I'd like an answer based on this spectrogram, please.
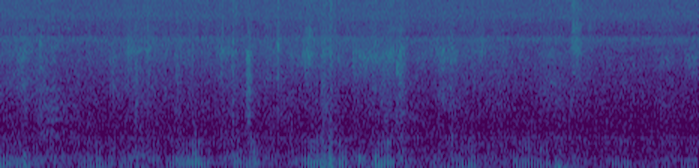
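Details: Abyssinian kittens nine days old, a soft, continuous low purring rumble with faint pulsing throughout, quiet indoor background hiss.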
